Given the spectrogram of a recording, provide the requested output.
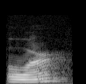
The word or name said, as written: OR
